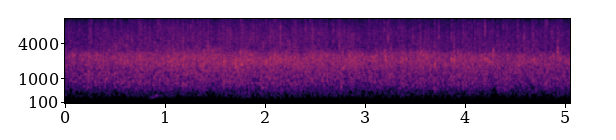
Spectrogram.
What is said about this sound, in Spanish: un fuerte aplauso para este cierre musical que desde luego ha sido una auténtica maravilla. Gracias.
